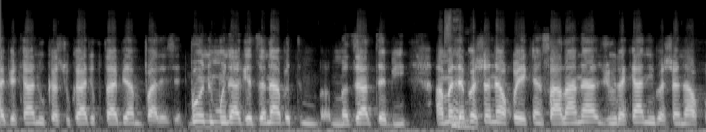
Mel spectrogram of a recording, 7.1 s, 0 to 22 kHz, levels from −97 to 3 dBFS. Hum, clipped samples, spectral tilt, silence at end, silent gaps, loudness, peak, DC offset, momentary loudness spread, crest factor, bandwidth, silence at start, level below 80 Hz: none; under 0.1%; -4 dB/octave; 0 s; none; -22 LUFS; -4 dBFS; under 0.1%; 8 LU; 18 dB; 13.5 kHz; 0 s; -50 dBFS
